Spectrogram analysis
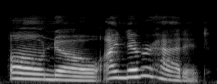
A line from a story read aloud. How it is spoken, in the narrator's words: Madge began to grudge with laughter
